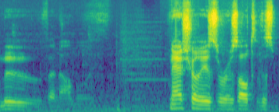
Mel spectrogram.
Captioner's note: assault and battery sounds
